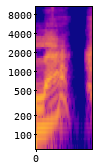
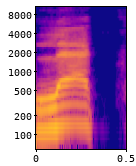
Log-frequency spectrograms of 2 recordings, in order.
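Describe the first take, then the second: First: ল্যাক ending in a puff of air, the wrong way; aspirated final k. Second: ল্যাক ending with no puff; unaspirated final k. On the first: Teacher shows the wrong aspirated ending. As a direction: blow air at the end of ল্যাক. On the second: Teacher gives the right ending of ল্যাক. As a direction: close ল্যাক without air. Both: Shown as a demonstration. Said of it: "এরকম বলি না".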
